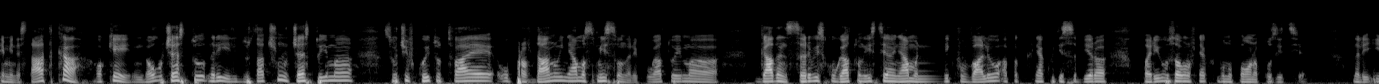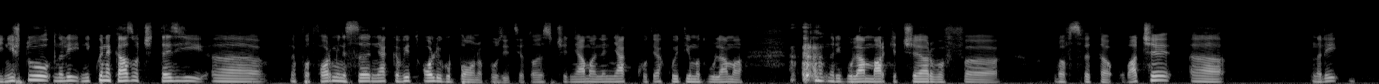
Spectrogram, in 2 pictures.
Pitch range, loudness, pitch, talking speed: 120-155 Hz, -26 LUFS, 135 Hz, 170 wpm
